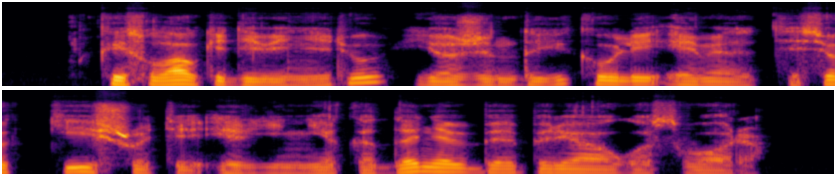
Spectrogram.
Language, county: Lithuanian, Vilnius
